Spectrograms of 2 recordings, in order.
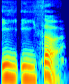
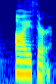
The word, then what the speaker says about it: either: Leo, how do you say either? I usually say e-e-ther. And I sometimes say i-ther. Friends, both are 100% correct.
